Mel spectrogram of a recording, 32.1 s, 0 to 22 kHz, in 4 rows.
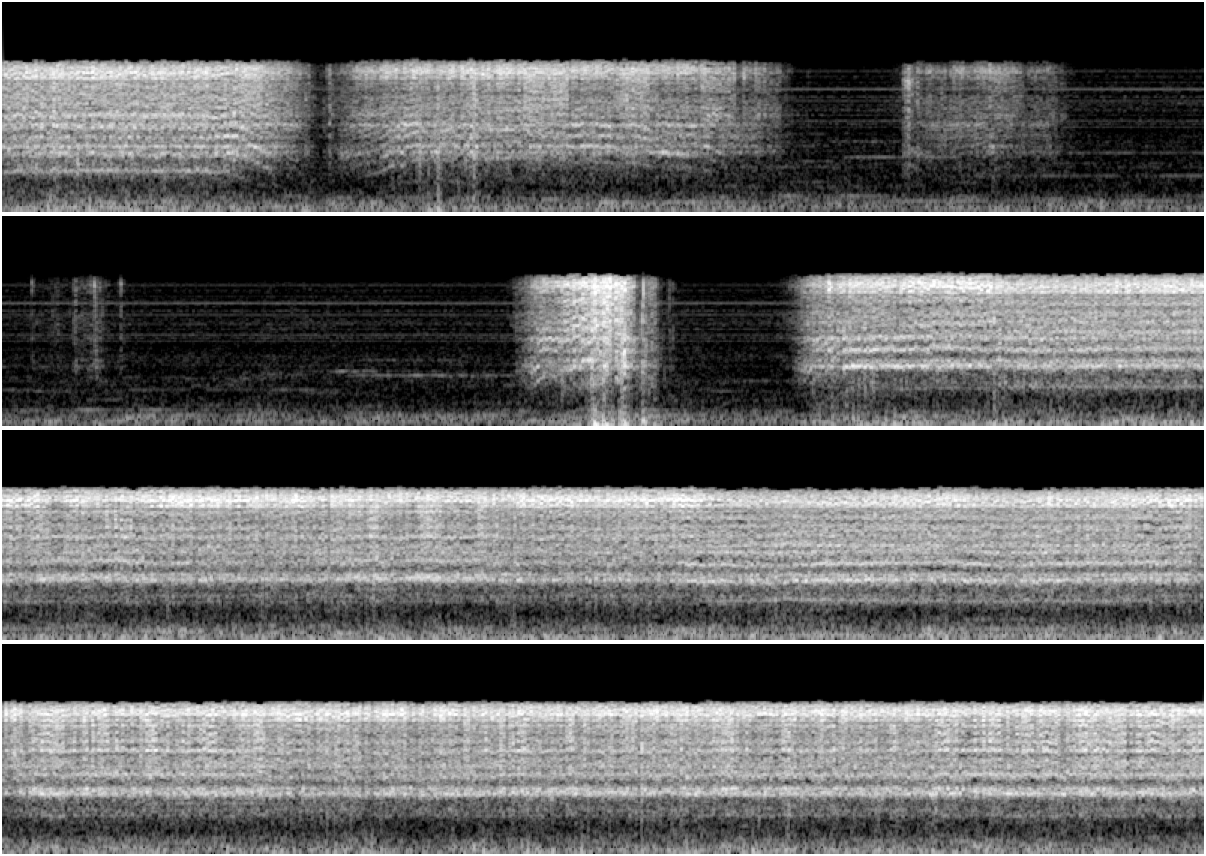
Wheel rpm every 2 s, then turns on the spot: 130, 90, 60, 20, 10, 10, 40, 160, 170, 170, 170, 170, 170, 170, 170, 160.
none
